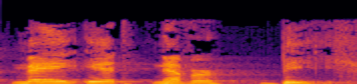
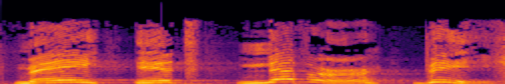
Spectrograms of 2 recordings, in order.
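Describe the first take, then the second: First: MAY IT NEVER BE spaced out slowly at a low pitch; slow, low, word by word "May it never be"; measured quote. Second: MAY IT NEVER BE, each word drawn out very slowly and weightily; emphatic answer. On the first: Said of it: "For the ninth time, he says". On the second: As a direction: hammer out "May it never be" at half speed, word by word. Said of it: "so there's the emphatic answer". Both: Retold or imitated.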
